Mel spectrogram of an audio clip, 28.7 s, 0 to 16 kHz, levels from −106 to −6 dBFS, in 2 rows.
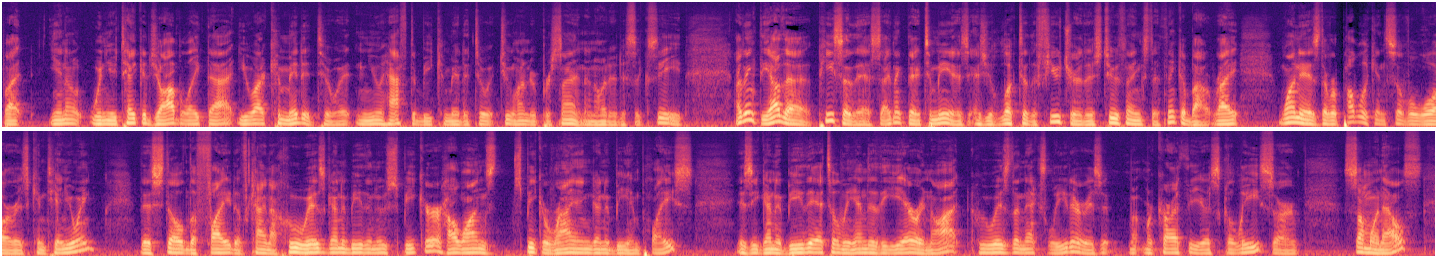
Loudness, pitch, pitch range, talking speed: -19 LUFS, 105 Hz, 95-115 Hz, 230 wpm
